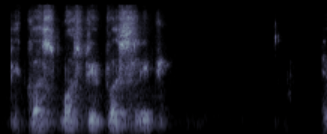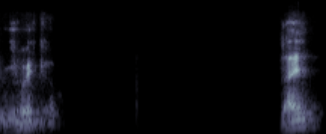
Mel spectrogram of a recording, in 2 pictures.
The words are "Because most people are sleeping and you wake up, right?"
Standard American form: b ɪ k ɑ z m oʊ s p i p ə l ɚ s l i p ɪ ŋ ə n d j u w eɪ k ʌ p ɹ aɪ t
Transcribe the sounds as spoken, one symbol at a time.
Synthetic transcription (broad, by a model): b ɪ k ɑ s m oʊ s p i p ə l s l i p ɪ ŋ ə n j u w eɪ k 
